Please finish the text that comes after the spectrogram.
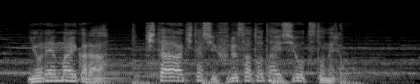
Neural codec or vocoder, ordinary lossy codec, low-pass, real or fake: vocoder, 24 kHz, 100 mel bands, Vocos; none; 7.2 kHz; fake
